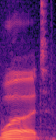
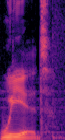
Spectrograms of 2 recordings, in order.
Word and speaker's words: Wyrd: your screen and yes that is how you pronounce it it's web of words not web of weird oh I you trespass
